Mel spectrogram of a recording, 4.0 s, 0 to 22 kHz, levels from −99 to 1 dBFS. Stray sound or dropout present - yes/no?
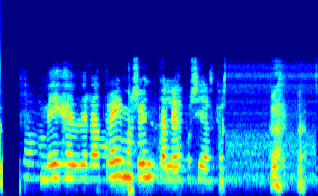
yes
